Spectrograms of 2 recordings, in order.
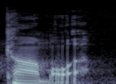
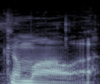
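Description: First: It is said the familiar, common way. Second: It is said a different, unfamiliar way. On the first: This refers to a well-known politician. The speaker calls it wrong. "Not Kamala. ... That is the vice president" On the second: This refers to the planet. The speaker calls it right. "This one is Kamala, and it is spelled C-A-M-A-L-A"

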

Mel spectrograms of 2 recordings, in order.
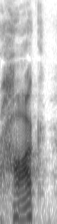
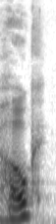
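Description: First: The vowel is an open English aw sound. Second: The vowel is a plain English oh sound. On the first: "Like we would pronounce it or hawk" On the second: "normally you'd say like hoke"

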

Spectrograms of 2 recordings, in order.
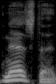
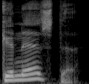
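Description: First: The name begins without any G sound. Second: The name begins with a pronounced G sound. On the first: "people in Ohio just dropped the G... so he just went with Gnezda" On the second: "they always pronounced the G. They pronounced it Gnezda"

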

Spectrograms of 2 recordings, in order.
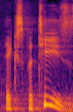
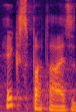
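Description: First: The final syllable sounds like 'teez'. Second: The final syllable sounds like 'tize'. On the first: The speaker calls it right. "アクセントも発音も違う" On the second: The speaker calls it wrong. "エキスパタイズではなくて"

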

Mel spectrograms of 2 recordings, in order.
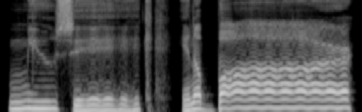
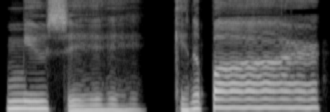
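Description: First: The vowel in bar is round and disciplined. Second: The vowel in bar is plain and relaxed. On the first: "If I was singing in musical theater, I'd say" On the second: "if you listen to the finished track, you'll hear that when I say the word bar"

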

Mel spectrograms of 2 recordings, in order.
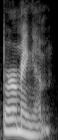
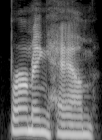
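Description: First: Birmingham is said the British way. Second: Birmingham is said the American way.

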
